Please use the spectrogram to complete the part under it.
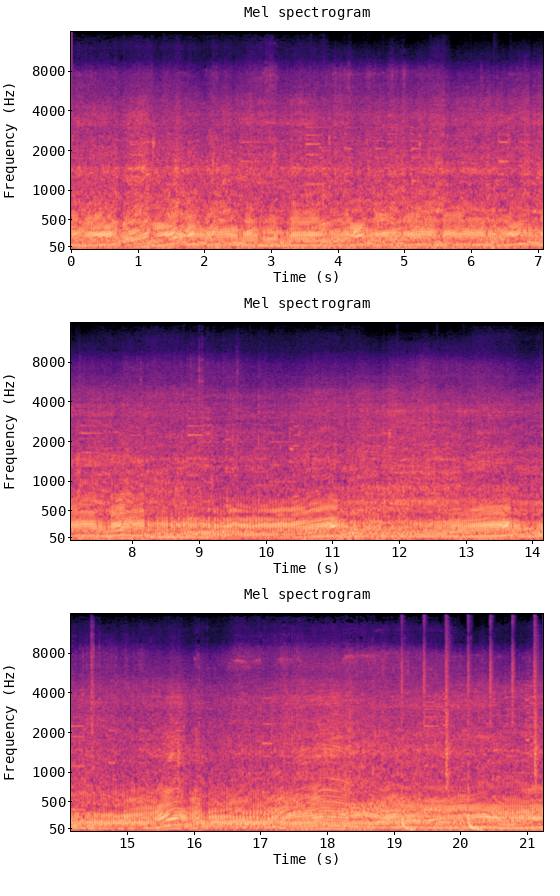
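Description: Tyres crunch and skid over dirt and gravel.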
